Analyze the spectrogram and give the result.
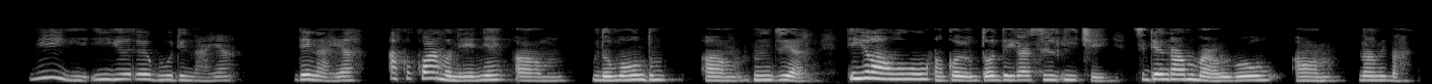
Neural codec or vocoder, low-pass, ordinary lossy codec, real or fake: autoencoder, 22.05 kHz, a latent of 192 numbers a frame, VITS, trained on one speaker; 5.4 kHz; MP3, 24 kbps; fake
